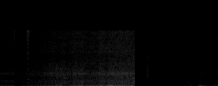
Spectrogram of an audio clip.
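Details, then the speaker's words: A single loud, low, rumbling snore from a sleeping female dog, heard in the background of a recorded lecture. "I'm really sorry, my dog is snoring so loud right now, so I'm sorry if you can hear her."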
